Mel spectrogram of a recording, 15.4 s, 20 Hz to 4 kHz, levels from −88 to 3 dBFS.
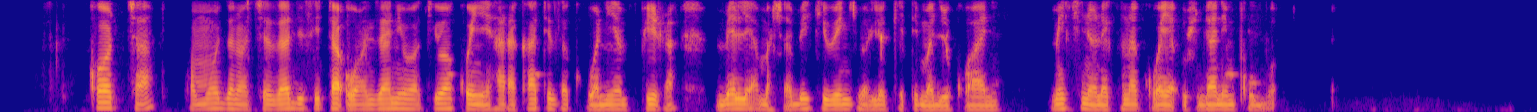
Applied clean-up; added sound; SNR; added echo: neural mask model Resemble Enhance denoiser.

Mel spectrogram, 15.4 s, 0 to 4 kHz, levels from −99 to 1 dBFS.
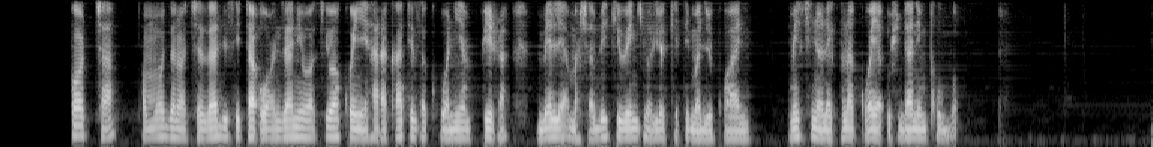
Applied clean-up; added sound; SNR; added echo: neural mask model DeepFilterNet 3.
